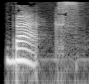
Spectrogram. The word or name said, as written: backs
